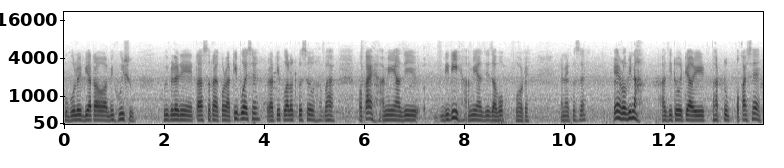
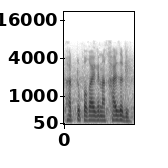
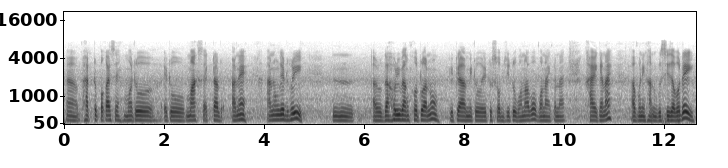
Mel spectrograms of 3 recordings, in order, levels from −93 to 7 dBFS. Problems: background sounds at intervals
